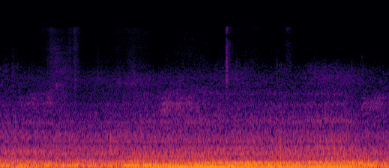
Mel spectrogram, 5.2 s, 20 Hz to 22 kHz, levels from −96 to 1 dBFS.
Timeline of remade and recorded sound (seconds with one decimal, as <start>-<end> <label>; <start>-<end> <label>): 0.0-0.4 recorded; 0.4-1.9 remade; 1.9-5.2 recorded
